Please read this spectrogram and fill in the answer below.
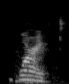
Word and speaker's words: worked: So if I have a verb that ends with a voiceless sound, what is the pronunciation of the ed? What is the sound for the ed? Like a t.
